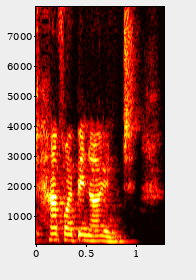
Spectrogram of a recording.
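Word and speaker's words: pwned: called Have I Been Owned? It's owned as in the way that myself as a nerd would spell it, so it's P-W-N-E-D. But the website is Have I Been Owned, spelled P-W-N-E-D.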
